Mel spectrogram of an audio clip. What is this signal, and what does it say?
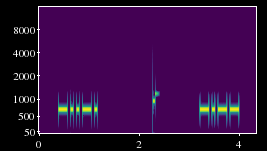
Morse code, heard as a keyed tone, about 20 wpm, 700 Hz. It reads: / Y
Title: Single Character (Letter:Number:Punctuation:Prosign) 20wpm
